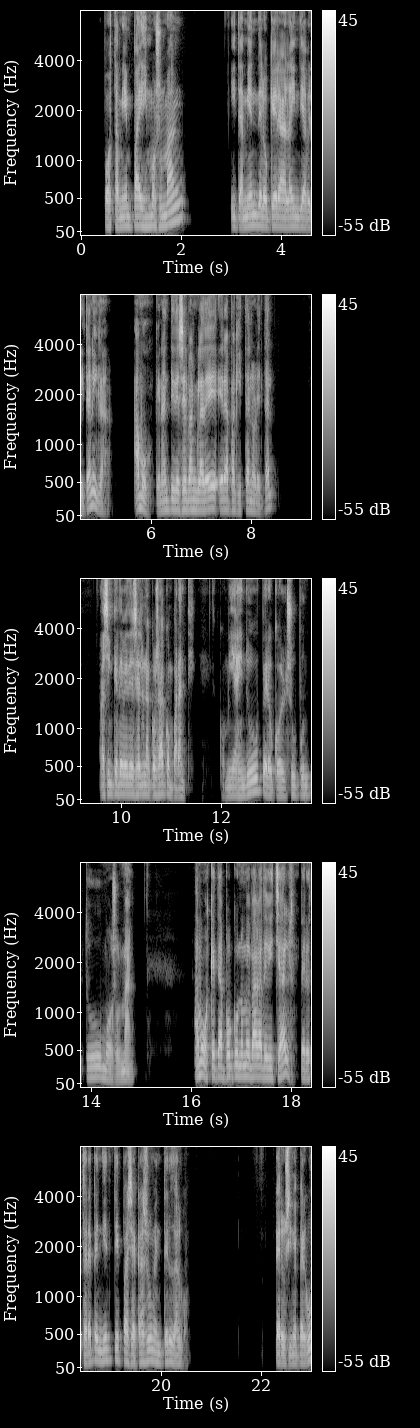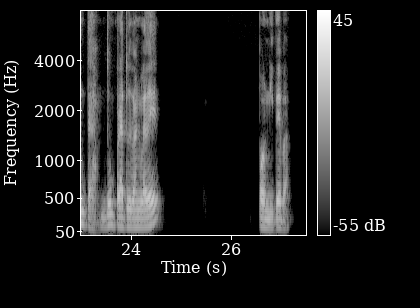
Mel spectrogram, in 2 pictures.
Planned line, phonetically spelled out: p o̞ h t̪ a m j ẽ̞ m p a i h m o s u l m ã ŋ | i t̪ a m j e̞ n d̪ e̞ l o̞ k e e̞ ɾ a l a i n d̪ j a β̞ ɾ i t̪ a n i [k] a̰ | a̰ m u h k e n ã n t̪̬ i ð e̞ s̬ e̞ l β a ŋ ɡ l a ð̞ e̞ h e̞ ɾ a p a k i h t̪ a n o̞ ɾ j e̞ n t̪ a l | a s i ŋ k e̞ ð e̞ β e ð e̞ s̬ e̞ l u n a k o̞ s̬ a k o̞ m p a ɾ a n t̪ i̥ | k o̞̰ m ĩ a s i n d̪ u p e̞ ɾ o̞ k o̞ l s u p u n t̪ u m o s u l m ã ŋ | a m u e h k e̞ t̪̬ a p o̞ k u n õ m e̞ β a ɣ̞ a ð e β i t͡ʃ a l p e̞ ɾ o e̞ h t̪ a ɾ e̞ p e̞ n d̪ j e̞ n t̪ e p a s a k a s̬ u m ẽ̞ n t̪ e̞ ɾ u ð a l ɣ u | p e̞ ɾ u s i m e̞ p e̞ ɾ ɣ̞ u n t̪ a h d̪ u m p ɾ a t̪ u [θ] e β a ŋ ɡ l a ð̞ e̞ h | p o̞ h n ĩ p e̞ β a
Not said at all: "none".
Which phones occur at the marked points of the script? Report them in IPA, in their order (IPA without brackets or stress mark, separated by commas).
k, ð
